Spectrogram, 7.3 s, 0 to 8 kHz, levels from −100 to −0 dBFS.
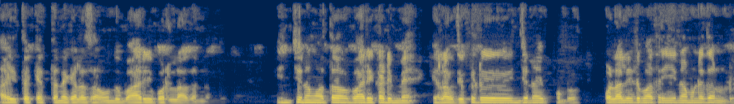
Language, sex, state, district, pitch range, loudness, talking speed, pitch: Tulu, male, Karnataka, Dakshina Kannada, 140-155 Hz, -16 LUFS, 165 wpm, 150 Hz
